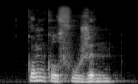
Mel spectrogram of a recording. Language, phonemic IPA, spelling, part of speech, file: Dutch, /ˈkɔŋkəlˌfuzə(n)/, konkelfoezen, verb, Nl-konkelfoezen.ogg
- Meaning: talk in a low whisper, esp. to gossip or scheme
